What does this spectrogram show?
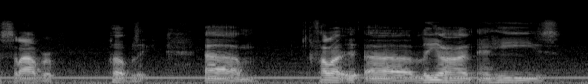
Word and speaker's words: Slav Republic: I kept wanting to say Slavic, but it's, yeah, the Slav Republic.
